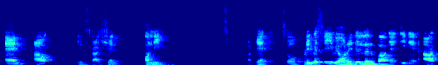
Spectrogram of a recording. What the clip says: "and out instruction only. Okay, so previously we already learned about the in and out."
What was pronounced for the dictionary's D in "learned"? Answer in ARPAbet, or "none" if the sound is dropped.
none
